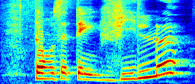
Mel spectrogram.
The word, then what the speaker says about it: ville: Y, você pronuncia L, mas nesse caso dessas três palavrinhas, também será pronunciado com L só. Então, você tem ville, ville, que é cidade, village,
